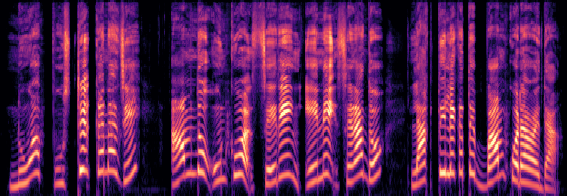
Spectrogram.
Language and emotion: Santali, angry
